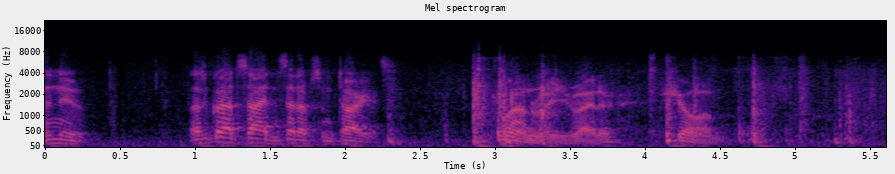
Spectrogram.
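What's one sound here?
An older man speaks gruffly.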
